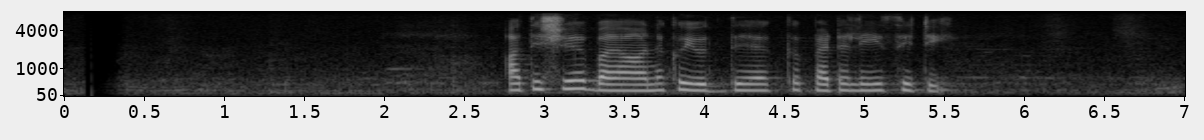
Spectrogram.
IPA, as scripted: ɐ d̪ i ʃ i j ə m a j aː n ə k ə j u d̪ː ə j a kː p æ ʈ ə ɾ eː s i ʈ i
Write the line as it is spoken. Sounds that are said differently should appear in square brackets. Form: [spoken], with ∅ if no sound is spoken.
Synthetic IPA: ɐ [t̪] i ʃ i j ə [b] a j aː n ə k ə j u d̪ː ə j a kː p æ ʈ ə [l] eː s i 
